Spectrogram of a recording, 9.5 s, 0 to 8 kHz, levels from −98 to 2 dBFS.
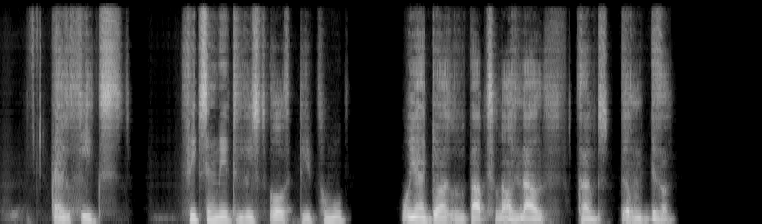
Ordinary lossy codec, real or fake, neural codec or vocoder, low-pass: none; fake; codec, 16 kHz, 0.5 kbps, FreqCodec, larger model; none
